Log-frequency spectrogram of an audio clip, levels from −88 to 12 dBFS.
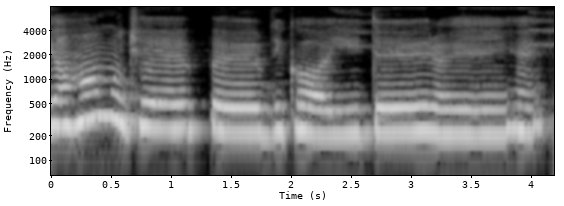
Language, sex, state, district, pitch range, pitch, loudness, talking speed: Hindi, female, Madhya Pradesh, Umaria, 220-255 Hz, 230 Hz, -12 LUFS, 100 wpm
